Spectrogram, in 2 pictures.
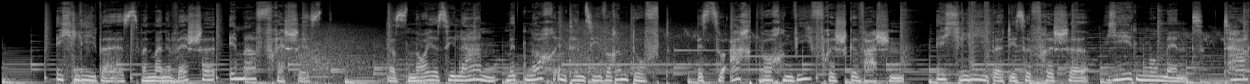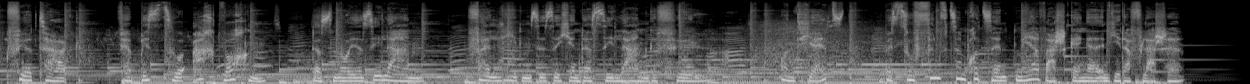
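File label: german austrian female commercial; voice demos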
